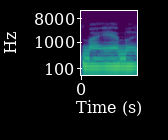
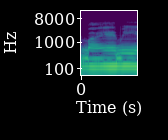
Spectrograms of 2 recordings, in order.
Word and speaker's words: Miami: And if you're from the Panhandle, yes, it's Miami. If you're not from the Panhandle, you would pronounce it Miami, and that's how we know you're not from the Panhandle, by the way.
